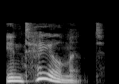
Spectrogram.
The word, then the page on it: entailment: British English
